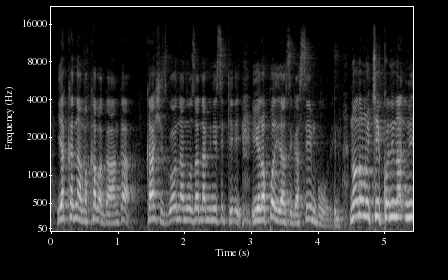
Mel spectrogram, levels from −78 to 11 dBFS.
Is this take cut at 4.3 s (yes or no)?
yes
